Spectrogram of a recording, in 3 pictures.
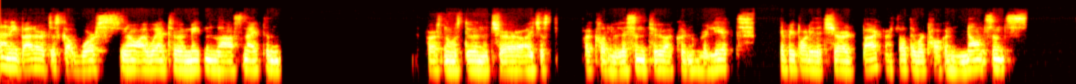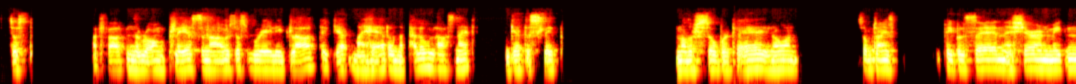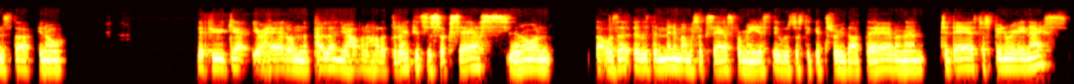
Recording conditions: video call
